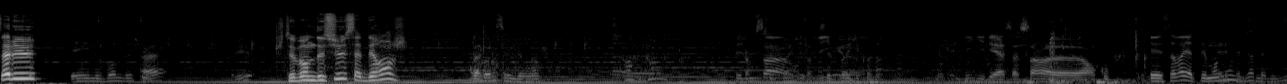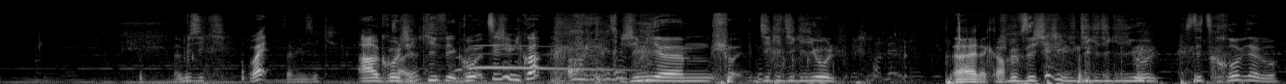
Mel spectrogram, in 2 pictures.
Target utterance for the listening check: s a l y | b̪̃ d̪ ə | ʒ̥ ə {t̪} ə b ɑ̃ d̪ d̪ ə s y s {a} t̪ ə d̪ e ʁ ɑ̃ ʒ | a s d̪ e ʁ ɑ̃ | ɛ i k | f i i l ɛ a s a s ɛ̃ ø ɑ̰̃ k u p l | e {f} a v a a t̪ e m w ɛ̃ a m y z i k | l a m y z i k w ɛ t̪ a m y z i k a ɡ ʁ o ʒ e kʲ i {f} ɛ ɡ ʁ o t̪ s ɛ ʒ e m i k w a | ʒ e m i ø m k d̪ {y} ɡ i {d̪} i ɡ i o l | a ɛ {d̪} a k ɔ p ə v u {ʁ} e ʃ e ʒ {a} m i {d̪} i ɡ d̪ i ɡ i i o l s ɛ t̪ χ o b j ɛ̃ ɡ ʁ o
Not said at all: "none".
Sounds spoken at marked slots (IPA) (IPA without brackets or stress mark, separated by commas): t̪, a, s, f, i, d̪, d̪, z, e, d̪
